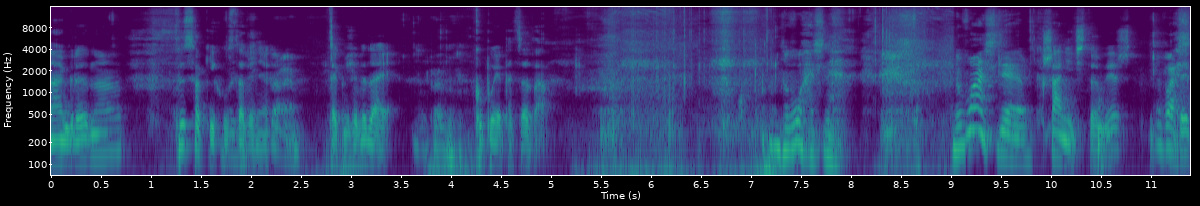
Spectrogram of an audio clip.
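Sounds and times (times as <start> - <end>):
speech: 0.1 - 5.8, 7.2 - 11.3
crunching and chewing of peanuts: 5.2 - 9.0.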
